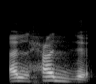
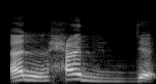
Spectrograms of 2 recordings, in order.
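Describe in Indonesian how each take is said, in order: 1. Huruf j terakhir tidak jelas tanpa pantulan. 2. Huruf j terakhir jelas dengan pantulan. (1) "ini tidak tidak boleh" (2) "mesti dibaca dengan jelas juga dan dipantulkan"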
